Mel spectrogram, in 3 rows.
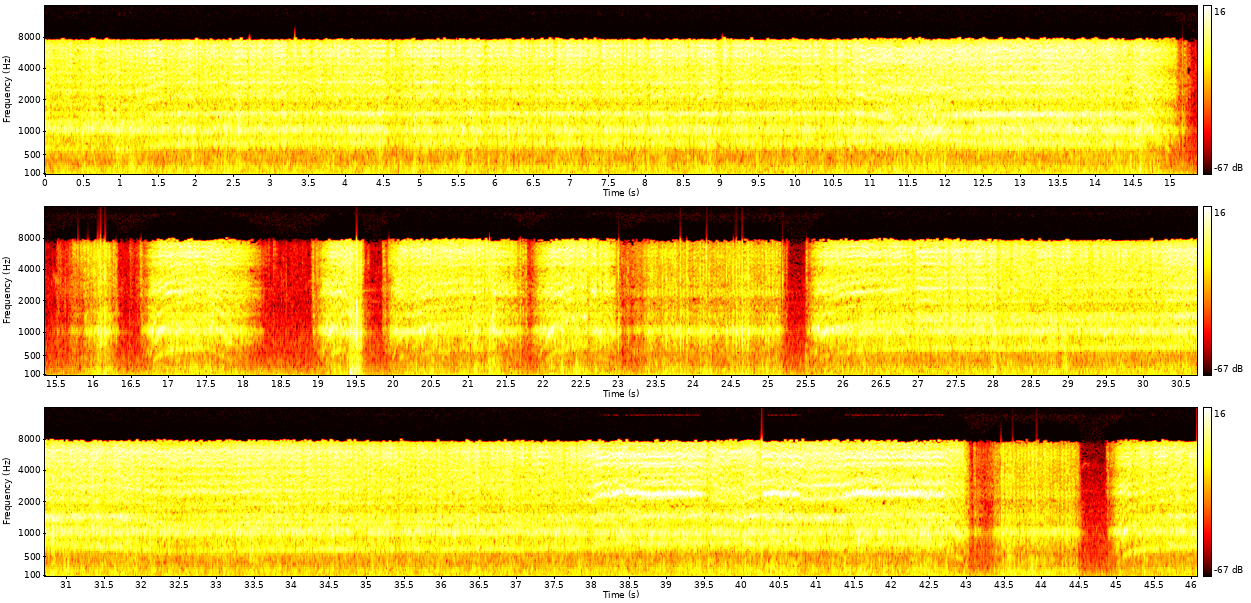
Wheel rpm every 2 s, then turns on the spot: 170, 200, 200, 200, 200, 200, 190, 100, 60, 20, 110, 70, 40, 160, 170, 190, 170, 170, 180, 190, 190, 100, 70.
22-24 42-44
